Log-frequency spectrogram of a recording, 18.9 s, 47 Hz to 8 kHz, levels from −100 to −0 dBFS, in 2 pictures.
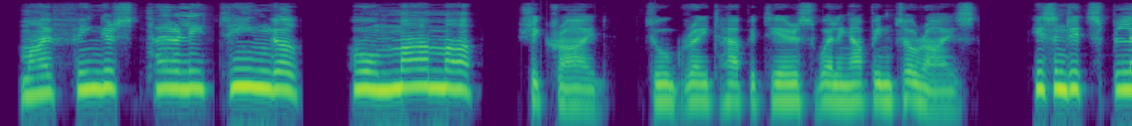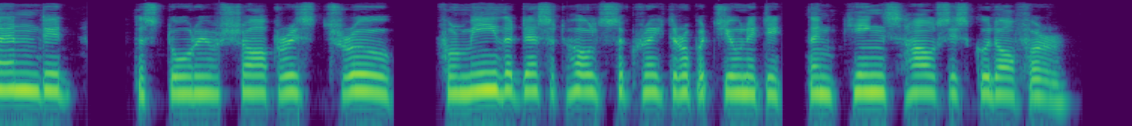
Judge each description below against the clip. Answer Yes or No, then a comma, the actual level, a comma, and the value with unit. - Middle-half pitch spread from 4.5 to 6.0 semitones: Yes, wide, 5.6 semitones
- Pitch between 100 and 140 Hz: No, medium, 185 Hz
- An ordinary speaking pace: No, slow, 125 wpm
